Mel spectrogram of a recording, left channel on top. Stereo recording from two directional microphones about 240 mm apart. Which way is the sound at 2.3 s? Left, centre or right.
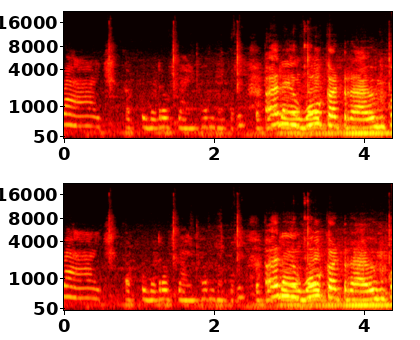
Centre.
